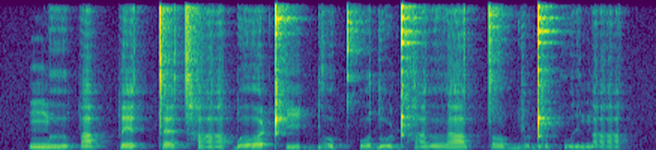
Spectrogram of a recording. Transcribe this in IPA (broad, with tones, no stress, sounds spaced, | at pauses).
ŋ͡m ɯː˦˨ p a˦ pː e˦˨ tː ɛ˧ tʰ aː˨ ɓ ɤː˦ ʈʰ i˦˨ ɡ͡b ɤ˨˦ kʷʰ ɯ˦ ɗ u˨ ɖʱ a˧ lː a˦ tː ɤ˦ b u˧ ɖ ɤ˨ kʷ iː˨ n a˧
